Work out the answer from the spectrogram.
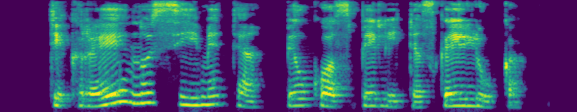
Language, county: Lithuanian, Klaipėda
